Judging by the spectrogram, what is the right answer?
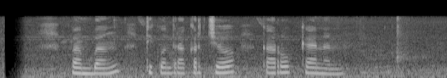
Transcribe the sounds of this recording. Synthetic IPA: b̥a̤mbaŋd̪̥i̤kɔnt̪ɾakərd̥ʒ̥ɔ̤kaɾoɡ̥anan

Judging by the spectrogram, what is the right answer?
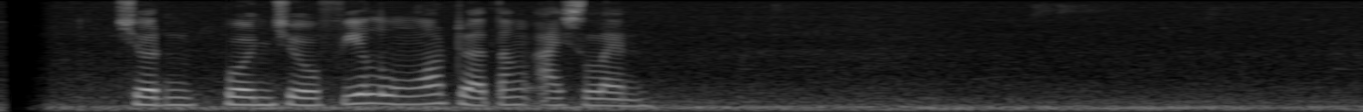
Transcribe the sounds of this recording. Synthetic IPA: ʒ̥ɔ̤nb̥ɔ̤nd͡ʒɔfiluŋɔɖ̥ä̤t̪əŋʔa̰jslɛn

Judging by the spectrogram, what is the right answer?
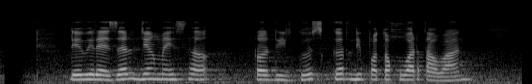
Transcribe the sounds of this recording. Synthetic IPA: dewiɾezərd͡ʒɨŋmaisərɔd̪ɾiɡɔskɨrdipɔt̪ɔkwart̪awan

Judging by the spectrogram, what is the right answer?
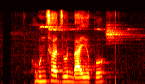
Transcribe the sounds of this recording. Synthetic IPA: hunt͡sʰʌd͡zunbajuko

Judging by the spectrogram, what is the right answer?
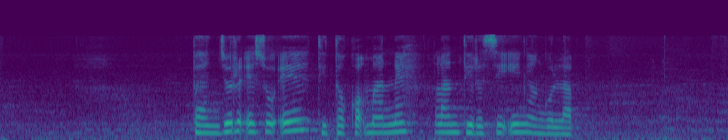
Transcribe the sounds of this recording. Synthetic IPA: b̥ä̤ɲd͡ʒʊresuʔed̪̥i̤d̪̥ɔ̤kɔʔmanɛhland̪̥i̤ɾəsiʔiŋaŋɡolap̚

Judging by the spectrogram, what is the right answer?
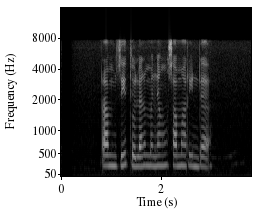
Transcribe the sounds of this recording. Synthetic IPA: ramzid̪̥o̤lanməɲaŋsamaɾinɖa

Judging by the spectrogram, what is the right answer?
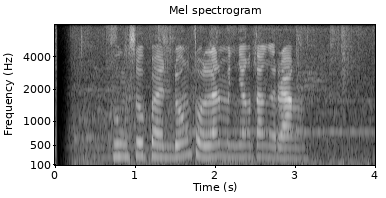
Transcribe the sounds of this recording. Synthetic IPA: b̥ṳŋsub̥a̤ndʊŋt̪olanməɲaŋt̪aŋəɾaŋ

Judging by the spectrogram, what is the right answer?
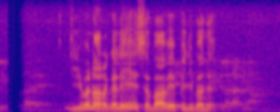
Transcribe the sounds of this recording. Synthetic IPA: d͡ʑiːʋɐnɐːrɐɡɐlejeswɐbʱaːʋepilibɐnɨ

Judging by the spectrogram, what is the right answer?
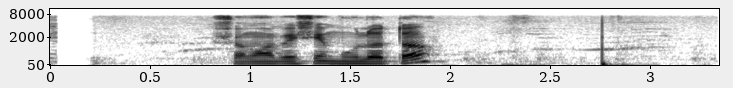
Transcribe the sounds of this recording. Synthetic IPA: ʃɔmabeʃemulot̪o

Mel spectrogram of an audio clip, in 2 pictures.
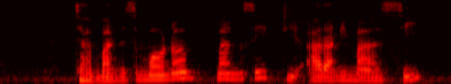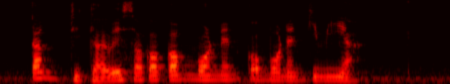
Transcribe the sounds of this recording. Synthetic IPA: d̥ʒ̥ä̤mansəmɔnɔmaŋsid̪̥i̤ʔa̰ɾanimasi | kaŋd̪̥i̤ɡ̥ä̤wesɔkɔkɔmponɛnkɔ̰mpɔnɛnkimia

